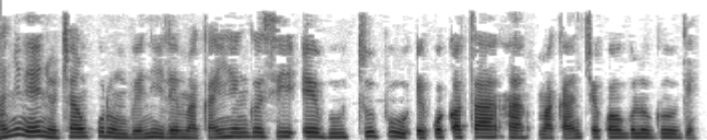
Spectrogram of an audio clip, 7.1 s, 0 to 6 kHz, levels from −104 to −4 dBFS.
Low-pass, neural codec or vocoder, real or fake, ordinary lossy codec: 5.4 kHz; none; real; MP3, 32 kbps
